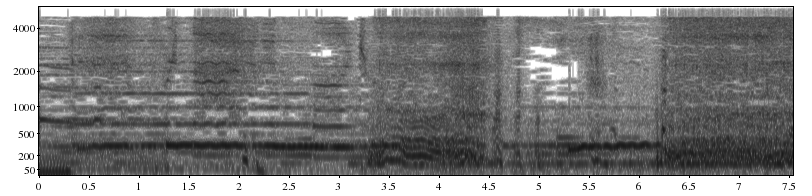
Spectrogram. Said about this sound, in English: It's the greatest snoring tape I've ever heard. It's not a gag. No. Real snoring.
